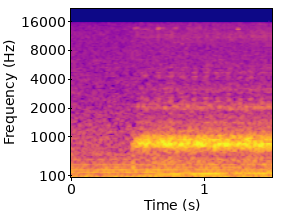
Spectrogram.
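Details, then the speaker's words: Early fuel-injected Mercedes (late 1950s–mid 1960s) Bosch electric fuel pump bench-tested on 12 V after being opened, cleaned and reassembled: brief quiet, then a clean steady level hum; pump running normally after repair. "Okay, listen to that. Success! And it didn't cost me hardly anything other than my labor."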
